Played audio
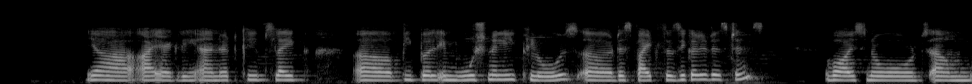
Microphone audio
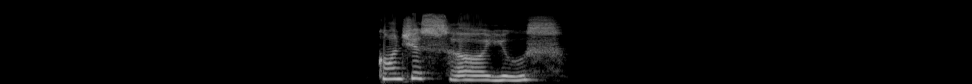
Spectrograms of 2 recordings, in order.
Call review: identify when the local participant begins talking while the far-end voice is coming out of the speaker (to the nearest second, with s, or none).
4 s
